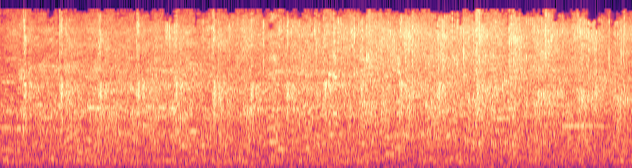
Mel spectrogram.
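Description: A crowd applauds steadily for the full stretch, a dense, even wash of many hands clapping at once, loud with no pauses.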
